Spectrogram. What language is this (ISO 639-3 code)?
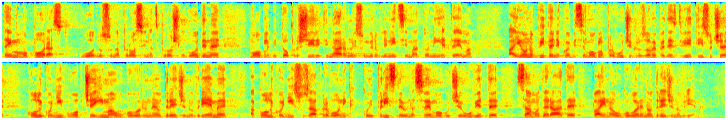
hrv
